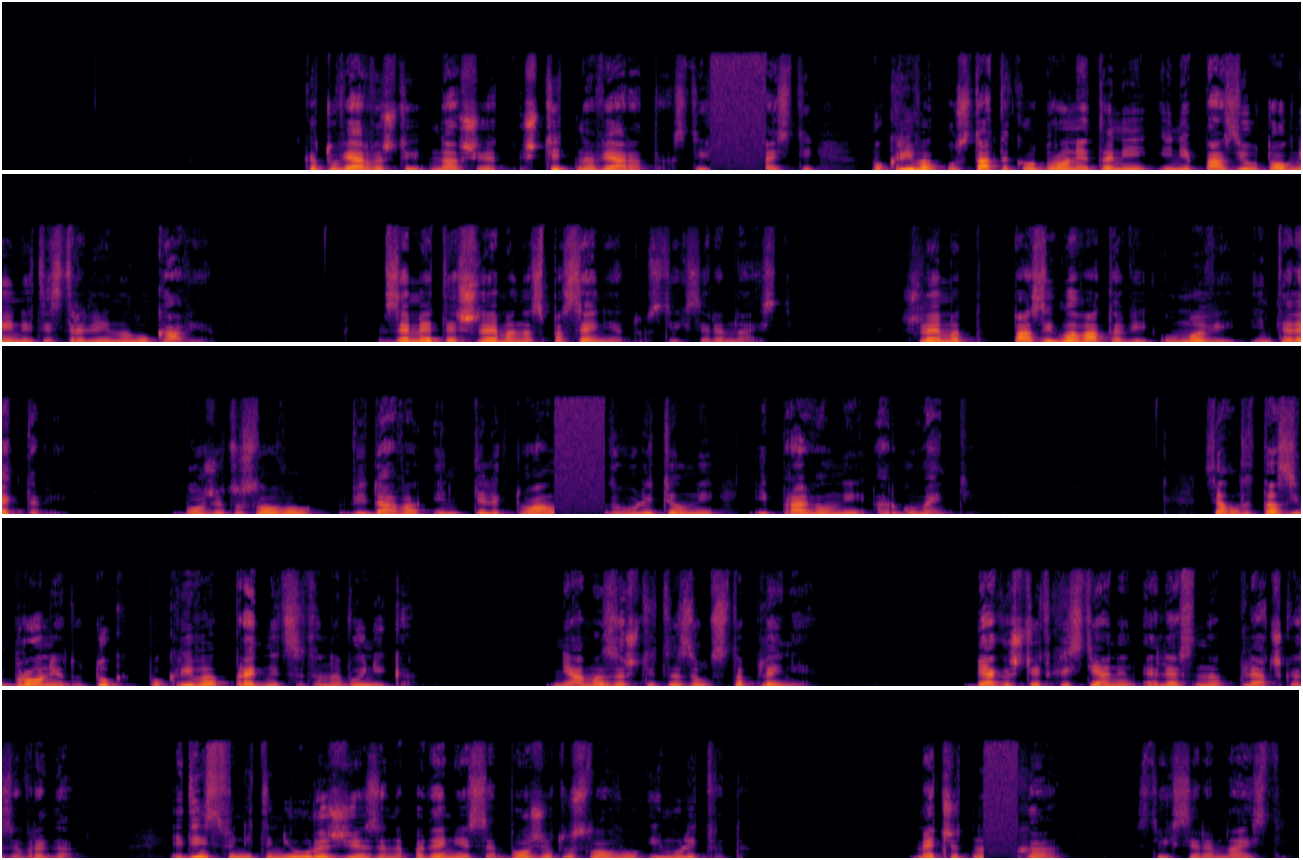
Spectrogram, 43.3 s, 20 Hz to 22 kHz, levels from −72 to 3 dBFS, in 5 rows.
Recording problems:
audio cutting out; filled with static; at 4.5 s, at 21 s and at 41 s

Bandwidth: 15 kHz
